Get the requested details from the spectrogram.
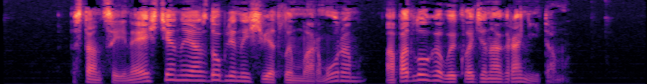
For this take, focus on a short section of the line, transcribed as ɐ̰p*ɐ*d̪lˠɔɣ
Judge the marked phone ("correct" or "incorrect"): incorrect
